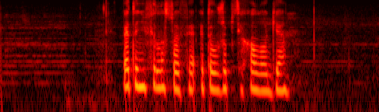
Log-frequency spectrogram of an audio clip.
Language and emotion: Russian, neutral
